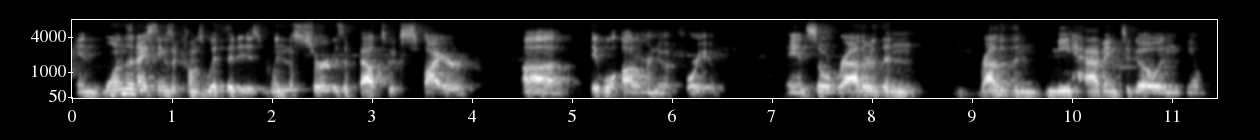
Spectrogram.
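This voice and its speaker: A man speaking at a meetup, answering audience questions in a relaxed, hesitant way with many ums and uhs. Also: medium pitch. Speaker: conference speaker. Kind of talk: conversational Q&A talk. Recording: roomy, dull, faint noise.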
